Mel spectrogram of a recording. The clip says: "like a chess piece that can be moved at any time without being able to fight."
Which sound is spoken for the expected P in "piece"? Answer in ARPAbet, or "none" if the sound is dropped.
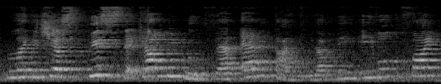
F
